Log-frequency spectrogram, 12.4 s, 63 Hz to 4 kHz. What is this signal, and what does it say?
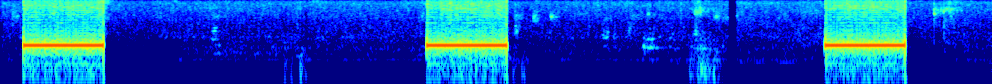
Ringback tone (Europe, 425 Hz).
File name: out- -2003- - - .23162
